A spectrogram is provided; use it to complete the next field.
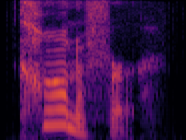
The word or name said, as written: conifer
